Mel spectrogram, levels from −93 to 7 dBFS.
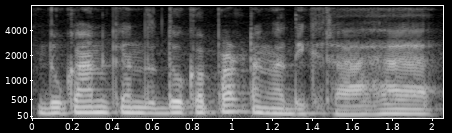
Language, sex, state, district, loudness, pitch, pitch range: Hindi, male, Jharkhand, Garhwa, -16 LUFS, 140 Hz, 120-150 Hz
